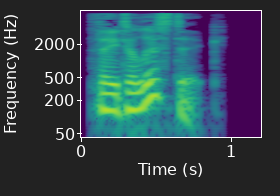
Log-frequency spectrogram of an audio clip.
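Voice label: "fatalistic", British English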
